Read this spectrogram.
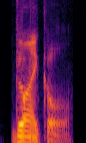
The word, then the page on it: glycol: British English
